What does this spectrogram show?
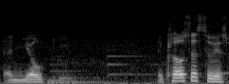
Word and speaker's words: gnocchi: So far, Wiktionary does not mention anything about pronouncing it like a gnocchi. The closest to his pronunciation is General American gnocchi. The term is derived from Italian, which is pronounced gnocchi.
